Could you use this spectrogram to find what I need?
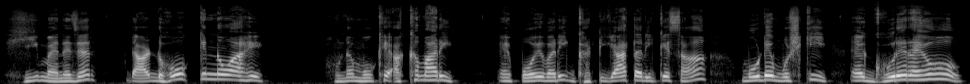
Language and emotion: Sindhi, disgusted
